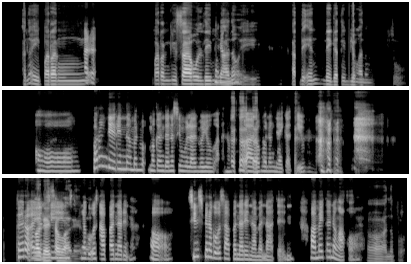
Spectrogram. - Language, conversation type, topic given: Filipino, unstructured, Paano mo tinutulungan ang sarili mo na makaahon mula sa masasakit na alaala?
- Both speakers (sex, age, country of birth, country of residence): female, 25-29, Philippines, Philippines; male, 30-34, Philippines, Philippines
- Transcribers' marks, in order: chuckle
